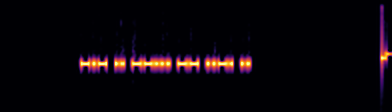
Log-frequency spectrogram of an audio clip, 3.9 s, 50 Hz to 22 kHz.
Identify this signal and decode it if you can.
Morse code, heard as a keyed tone, about 41 wpm, 700 Hz. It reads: KI7MFI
